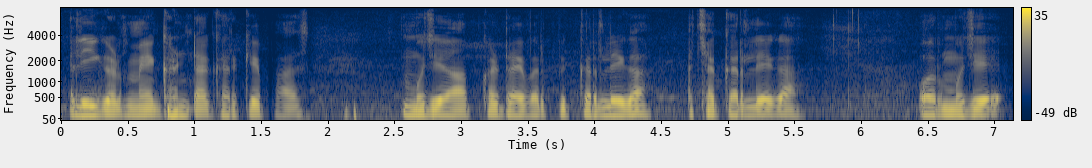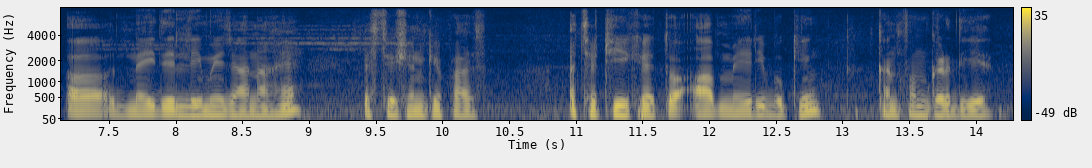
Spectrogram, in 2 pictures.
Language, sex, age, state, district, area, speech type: Urdu, male, 18-30, Uttar Pradesh, Aligarh, urban, spontaneous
